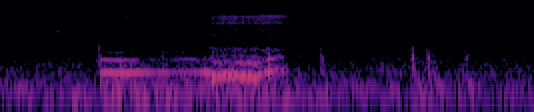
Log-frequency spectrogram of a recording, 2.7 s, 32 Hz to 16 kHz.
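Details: Sleeping Corgi Seri, filmed 26 October 2020, lets out one thin, steady whistled snore that wavers near its end, followed by faint breathing clicks in a quiet room.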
